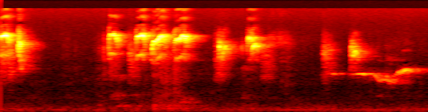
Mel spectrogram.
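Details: Streaked spiderhunter in lively song: loud, rasping high chirps in quick clusters, a rapid run of scratchy notes mid-phrase, ending with a lower sliding whistle that dips and rises. A faint low hum runs underneath.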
